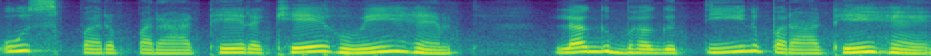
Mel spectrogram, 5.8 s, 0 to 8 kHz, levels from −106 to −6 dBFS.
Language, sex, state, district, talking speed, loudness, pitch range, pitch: Hindi, female, Punjab, Pathankot, 105 wpm, -14 LUFS, 190-245 Hz, 210 Hz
